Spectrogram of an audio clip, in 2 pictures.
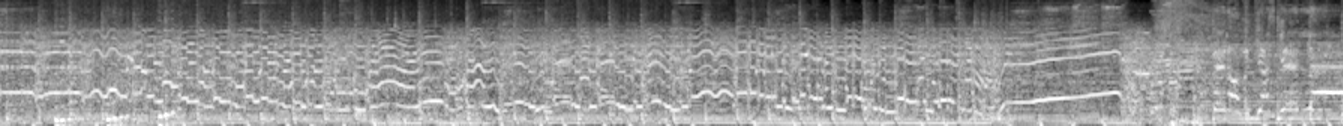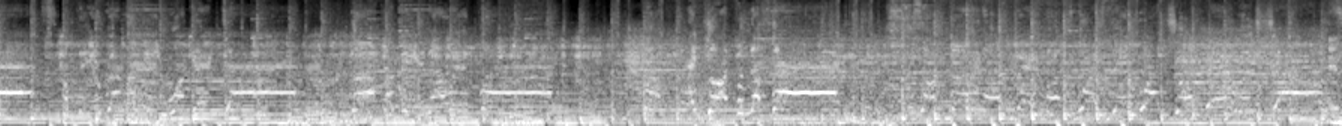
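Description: A fast, energetic punk rock song plays at full volume with distorted guitars, pounding drums and shouted vocals, dense and driving from start to finish with no pauses.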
